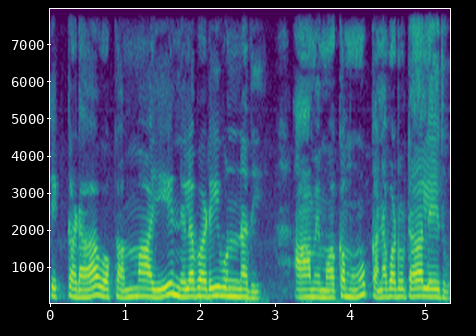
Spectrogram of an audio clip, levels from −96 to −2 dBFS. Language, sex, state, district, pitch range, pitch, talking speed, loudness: Telugu, female, Telangana, Mahabubabad, 195-215 Hz, 205 Hz, 90 wpm, -15 LUFS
